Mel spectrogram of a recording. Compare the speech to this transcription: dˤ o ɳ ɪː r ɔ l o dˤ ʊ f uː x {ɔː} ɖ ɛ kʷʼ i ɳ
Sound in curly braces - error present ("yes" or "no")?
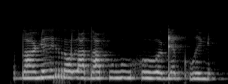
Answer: yes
